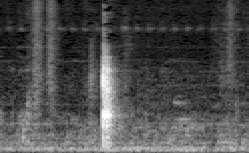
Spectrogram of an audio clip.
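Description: A metal spoon clinking once, sharply, against a metal cooking pot about a second in, after a fainter tap.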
